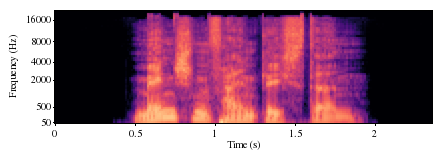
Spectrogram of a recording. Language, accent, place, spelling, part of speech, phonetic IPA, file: German, Germany, Berlin, menschenfeindlichsten, adjective, [ˈmɛnʃn̩ˌfaɪ̯ntlɪçstn̩], De-menschenfeindlichsten.ogg
- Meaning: 1. superlative degree of menschenfeindlich 2. inflection of menschenfeindlich: strong genitive masculine/neuter singular superlative degree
